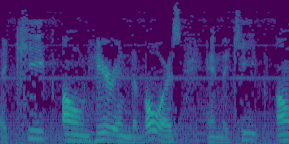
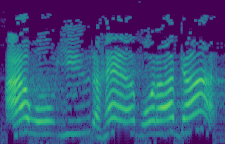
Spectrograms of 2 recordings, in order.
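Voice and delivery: huge, slow, high shout; preacher's roar; booming quote; 11 semitones higher, 16 dB louder, slower than usual. Acted. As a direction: thunder the line out to the crowd.

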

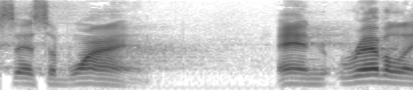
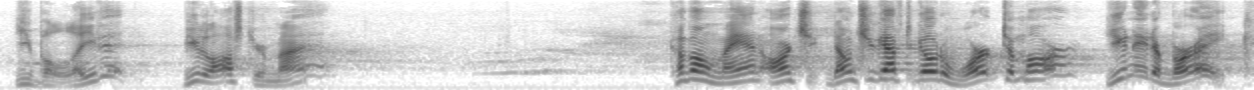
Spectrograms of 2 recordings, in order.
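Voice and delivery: worldly scoffer; 6 semitones higher than usual. Retold or imitated. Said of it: "That's the way the world talks".

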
